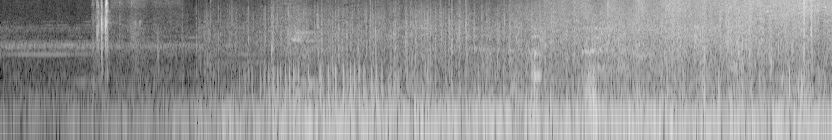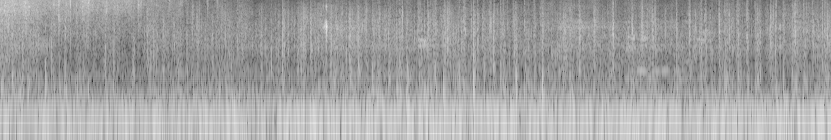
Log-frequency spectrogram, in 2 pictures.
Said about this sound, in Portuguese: E vocês escutam que uma enxurrada de pedra fecha a passagem.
